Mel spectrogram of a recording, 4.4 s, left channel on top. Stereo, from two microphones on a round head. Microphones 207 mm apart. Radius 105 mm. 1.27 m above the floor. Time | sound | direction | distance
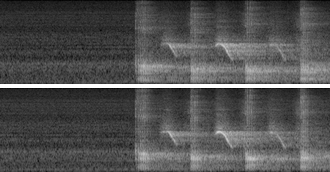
1.8 | snoring | 20° right (ahead or behind) | 0.7 m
